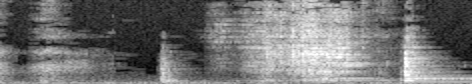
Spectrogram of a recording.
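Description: A faint click, then a low metallic scrape with a light ringing near the end as a steel jack stand tips and lifts off a metal work table.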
